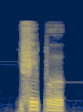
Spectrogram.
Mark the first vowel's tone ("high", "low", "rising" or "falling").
high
